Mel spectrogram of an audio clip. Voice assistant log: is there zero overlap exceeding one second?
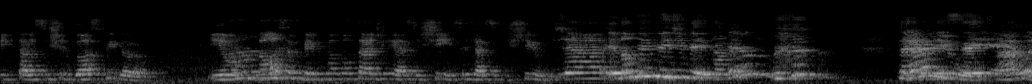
No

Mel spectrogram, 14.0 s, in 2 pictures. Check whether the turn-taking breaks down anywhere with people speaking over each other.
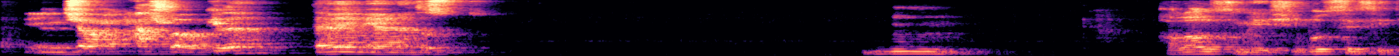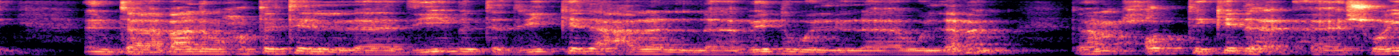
No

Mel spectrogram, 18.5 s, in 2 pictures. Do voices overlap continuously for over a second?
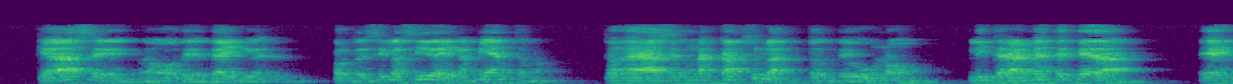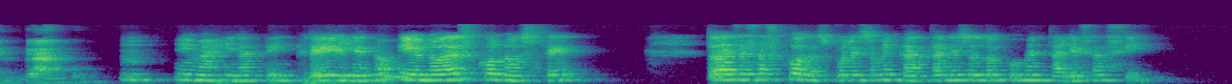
No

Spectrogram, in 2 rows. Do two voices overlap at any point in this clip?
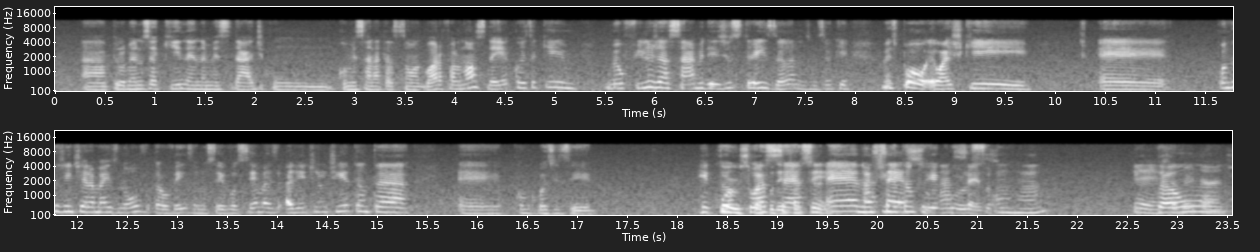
Yes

